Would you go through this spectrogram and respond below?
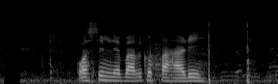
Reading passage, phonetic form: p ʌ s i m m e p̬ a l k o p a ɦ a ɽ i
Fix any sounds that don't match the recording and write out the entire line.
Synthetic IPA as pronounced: p ʌ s i m n e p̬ a l k o p a ɦ a ɽ i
